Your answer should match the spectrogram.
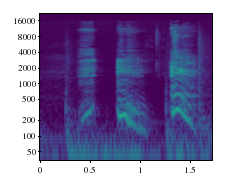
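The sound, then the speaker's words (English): Three harsh, loud coughs in quick succession from a very sick person, raspy, each a short guttural burst with a throaty, phlegmy edge, no talking. “He coughs loudly.”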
